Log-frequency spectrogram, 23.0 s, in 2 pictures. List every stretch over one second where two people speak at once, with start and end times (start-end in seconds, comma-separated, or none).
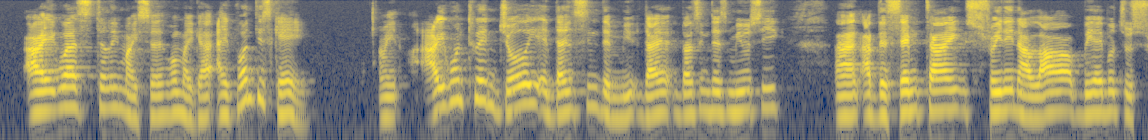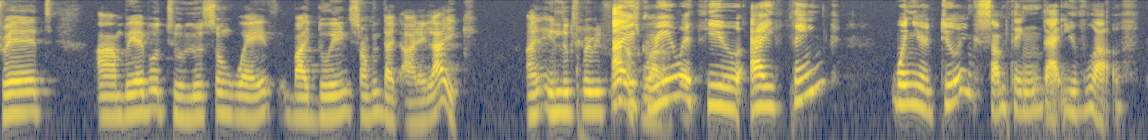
none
